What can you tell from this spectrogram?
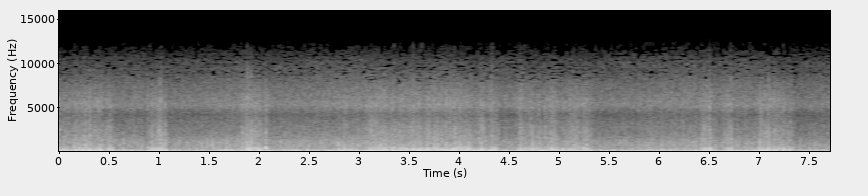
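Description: Airflow rushing over a camera mounted under the wing of a light aircraft in flight, buffeting the microphone: a loud, unbroken wind rush heaviest in the low end.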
